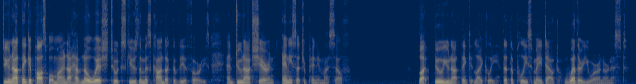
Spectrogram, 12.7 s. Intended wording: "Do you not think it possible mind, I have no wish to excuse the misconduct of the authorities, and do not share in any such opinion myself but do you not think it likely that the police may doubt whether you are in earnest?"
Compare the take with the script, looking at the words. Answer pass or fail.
pass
